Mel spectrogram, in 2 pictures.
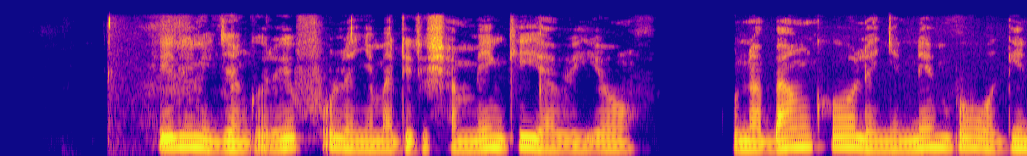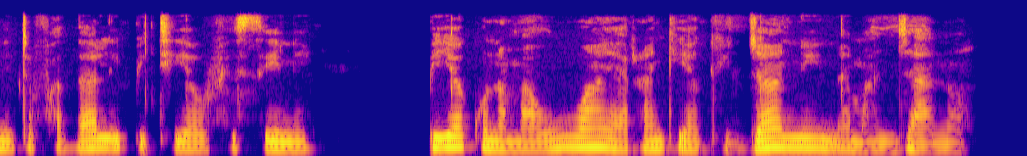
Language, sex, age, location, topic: Swahili, female, 25-35, Kisii, education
